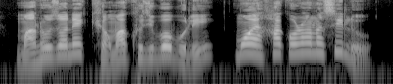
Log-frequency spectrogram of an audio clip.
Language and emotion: Assamese, surprised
